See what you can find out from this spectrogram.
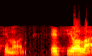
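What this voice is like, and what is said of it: Put-on Lithuanian accent. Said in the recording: “do his bad Lithuanian accent”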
